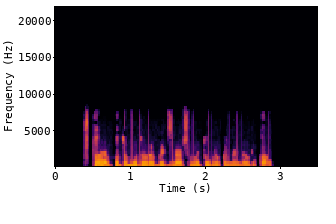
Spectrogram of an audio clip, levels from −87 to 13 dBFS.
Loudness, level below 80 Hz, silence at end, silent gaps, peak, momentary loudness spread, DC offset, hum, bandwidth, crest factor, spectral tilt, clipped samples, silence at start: -15 LUFS; -52 dBFS; 0.6 s; none; -2 dBFS; 8 LU; under 0.1%; none; 8 kHz; 14 dB; -4.5 dB/octave; under 0.1%; 0.4 s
